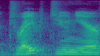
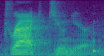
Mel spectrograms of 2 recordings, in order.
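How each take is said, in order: First: "Drake Junior" with a long A like drake; "Drake" rhymes with make; misread name. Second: "Drac Junior" with a short A like Dracula; "Drac" said like the start of Dracula; corrected name. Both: Real, not acted. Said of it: "That's Drac Junior, not Drake".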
